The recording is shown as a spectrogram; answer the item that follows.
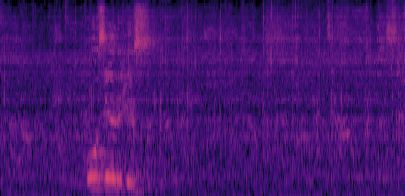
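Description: Low background noise with one short voice about a second in.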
